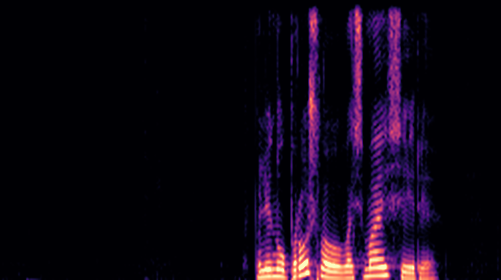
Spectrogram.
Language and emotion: Russian, neutral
